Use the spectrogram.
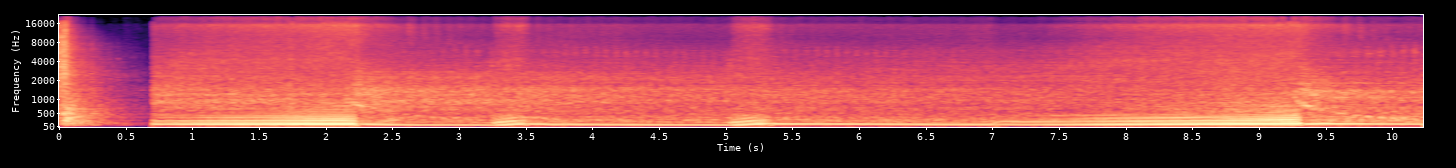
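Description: A JDM Nissan 180SX with a newly fitted turbo, manifold, dump pipe and exhaust drives close by, its engine loud and steady, with revs climbing, dropping and climbing again in repeated surges.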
